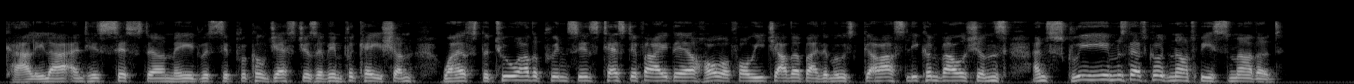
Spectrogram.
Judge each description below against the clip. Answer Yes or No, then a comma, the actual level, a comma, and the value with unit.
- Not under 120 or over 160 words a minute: Yes, average, 140 wpm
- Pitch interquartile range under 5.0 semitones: Yes, average, 3.2 semitones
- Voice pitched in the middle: Yes, medium, 160 Hz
